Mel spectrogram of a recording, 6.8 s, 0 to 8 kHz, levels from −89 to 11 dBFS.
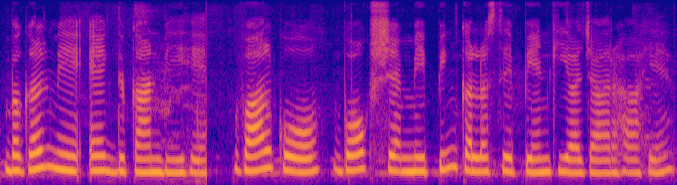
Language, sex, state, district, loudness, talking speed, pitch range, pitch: Hindi, female, Arunachal Pradesh, Papum Pare, -15 LUFS, 160 wpm, 215-245 Hz, 225 Hz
